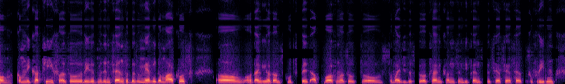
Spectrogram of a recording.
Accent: Augsburg, Bavaria, Germany; selbst als Augsburger nicht, muss man ja da hingehen

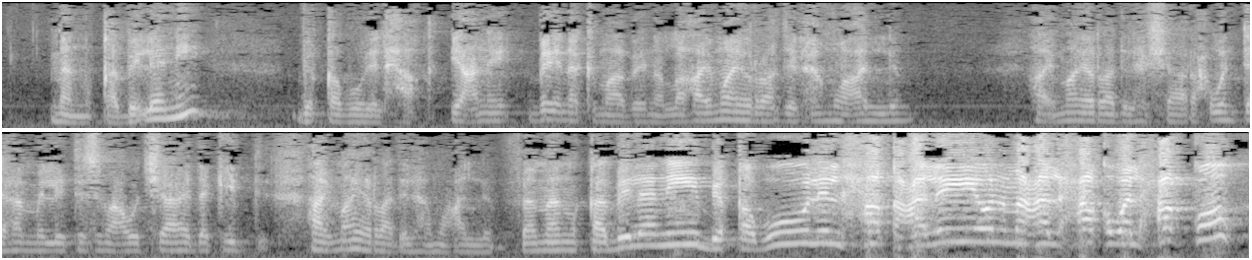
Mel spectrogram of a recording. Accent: Iraq; أكو مثل عندنا بالعراق مشهور يقول نركض والعشا خباز

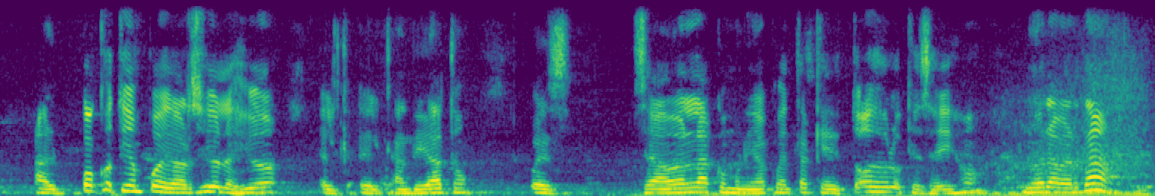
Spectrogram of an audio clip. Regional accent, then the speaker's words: Sibaté, Cundinamarca, Colombia; yo soy de Cibaté, pero acordémonos que Cibaté era una inspección de policía de Soacha cuando yo nací. Yo tenía como 9 años cuando surgió la independencia de Soacha de Cibaté.

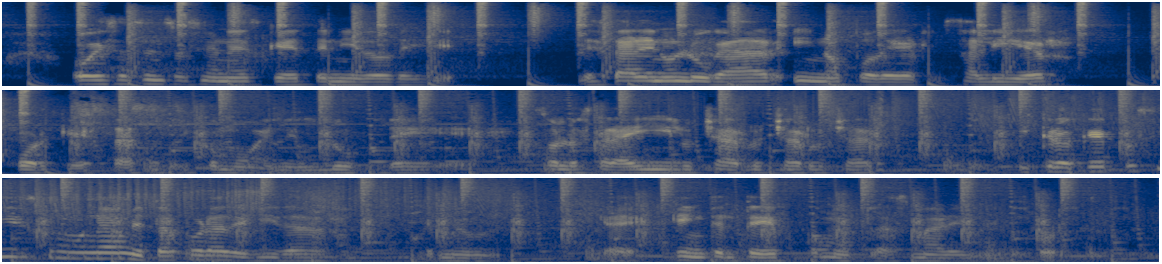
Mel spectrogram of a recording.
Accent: Mexico City, Mexico; yo vivo, o sea, yo soy bien chilanga, voy al mar cada puedo, está muy lejos.

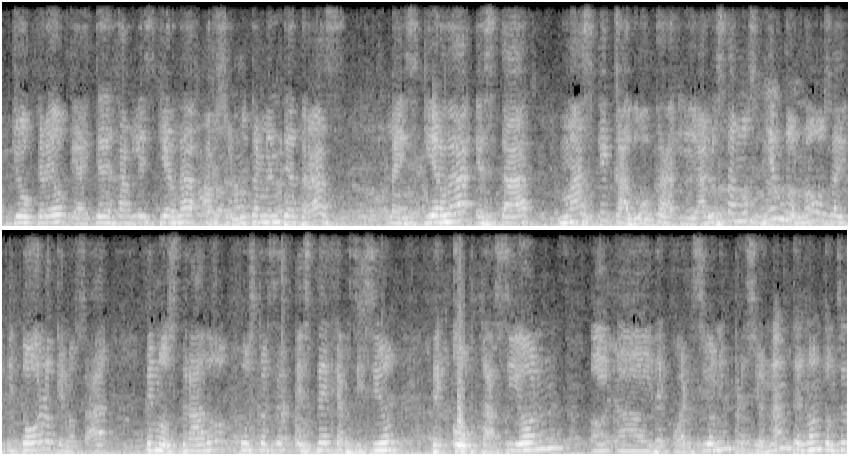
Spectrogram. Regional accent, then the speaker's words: Tijuana, Baja California, Mexico; Yo, por ejemplo, soy de Tijuana, Baja California, ¿no? Entonces yo hablo de mi perspectiva, de mi experiencia como una mujer de la frontera

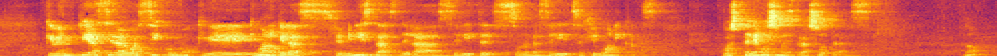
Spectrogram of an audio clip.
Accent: Argentina; nuestro pasado como argentinos tiene mucho más que ver con Latinoamérica

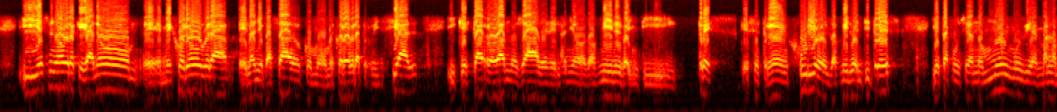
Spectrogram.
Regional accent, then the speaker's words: Villa Dolores, Córdoba, Argentina; yo soy de Villa Dolores, amo mi pueblo.

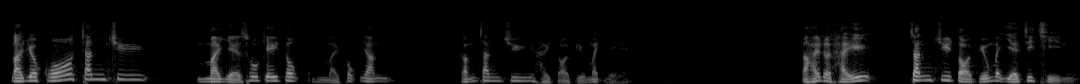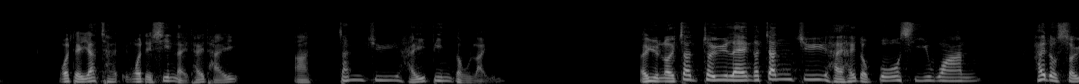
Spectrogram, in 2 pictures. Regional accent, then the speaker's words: Hong Kong; 我们由香港来的就喜欢吃蚝了。

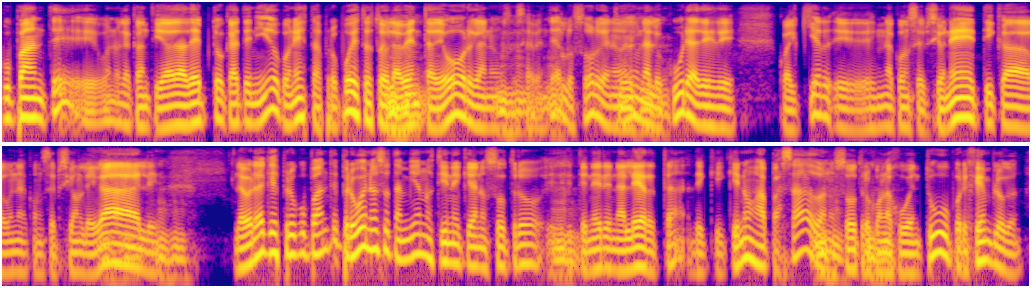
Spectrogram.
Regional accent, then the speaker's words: Argentina; Nuestra identidad como argentino, nuestra cultura, nuestros derechos

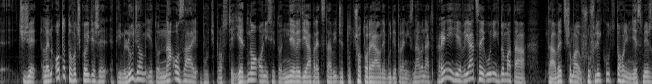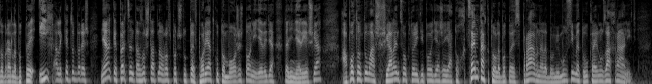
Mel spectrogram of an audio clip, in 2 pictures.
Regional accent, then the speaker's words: Banská Bystrica, Banská Bystrica Region, Slovakia; Kedy 4 roky dozadu sme tu mali u nás v Bystrici návštevu tam z Nemecka jedna pani

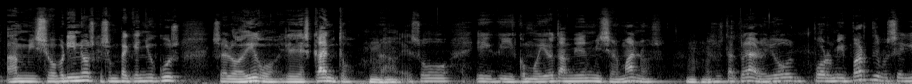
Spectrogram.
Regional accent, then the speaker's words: Cantabria, Spain; siempre cuento las cosas sobre mi pueblo, sobre Cantabria, como no

